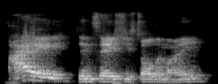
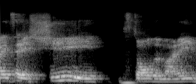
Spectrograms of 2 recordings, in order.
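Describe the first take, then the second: First: The stress is on "I". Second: The stress is on "she".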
